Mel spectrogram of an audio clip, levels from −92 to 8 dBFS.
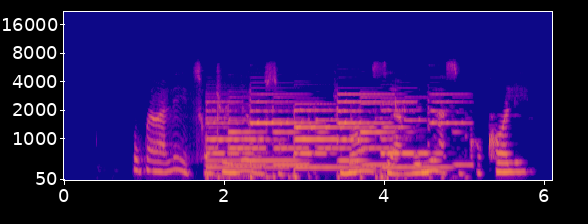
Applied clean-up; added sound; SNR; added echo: classical method Wiener filter.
